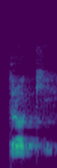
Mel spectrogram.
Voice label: "troki", Palula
